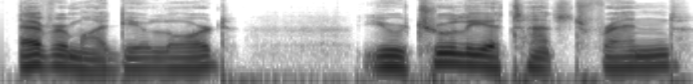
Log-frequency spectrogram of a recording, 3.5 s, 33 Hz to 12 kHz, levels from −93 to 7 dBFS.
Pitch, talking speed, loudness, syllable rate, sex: 115 Hz, 140 wpm, -18 LUFS, 4.5 syllables/s, male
